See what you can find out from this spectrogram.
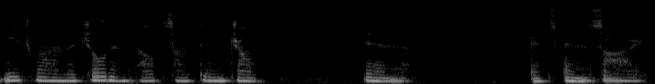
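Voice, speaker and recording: Female ASMR story narrator: slow, soothing whisper with a dark, gravelly grain. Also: low voice. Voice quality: breathy whisper. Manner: hushed, unhurried, soothing. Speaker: bedtime story reader.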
